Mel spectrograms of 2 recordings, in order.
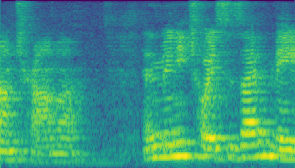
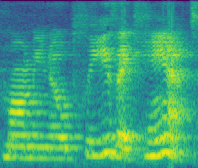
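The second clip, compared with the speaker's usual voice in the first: slow, pleading voice collapsing into sobs; 2 semitones higher than usual. Speaker recalls collapsing at the door and pleading with her mother, retelling own sobbing plea. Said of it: "I collapsed and sobbed".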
